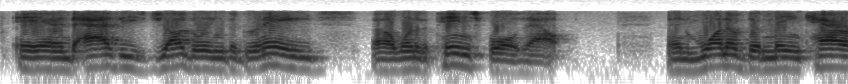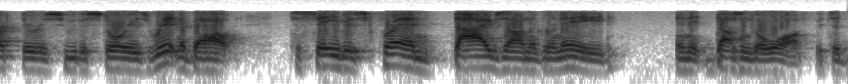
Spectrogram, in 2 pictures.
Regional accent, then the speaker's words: New York, United States; also born or lived in New Jersey; This is, I grew up in New York, Northern Jersey, so all of these areas and times are very familiar to me.

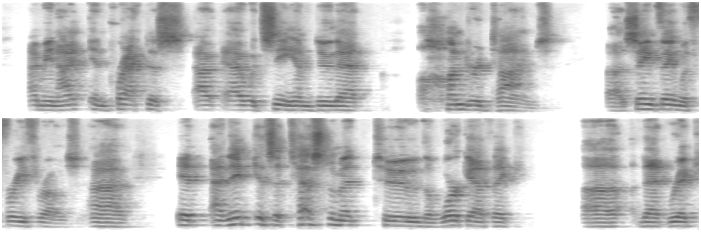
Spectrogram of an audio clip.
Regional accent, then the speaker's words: St. Louis, Missouri, United States; I was from St. Louis, Missouri

